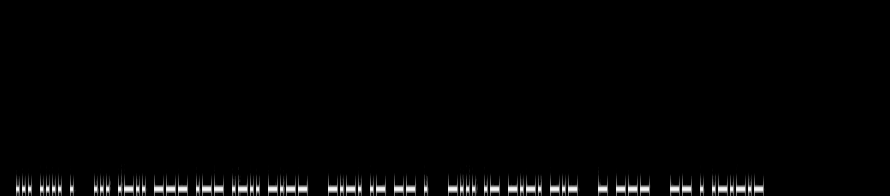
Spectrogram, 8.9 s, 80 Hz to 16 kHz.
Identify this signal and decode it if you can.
Morse code, heard as a keyed tone, about 40 wpm, 700 Hz. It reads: SHE SLOWLY CAME BACK TO ME.
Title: Sentences from Top 1100 Words 40wpm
